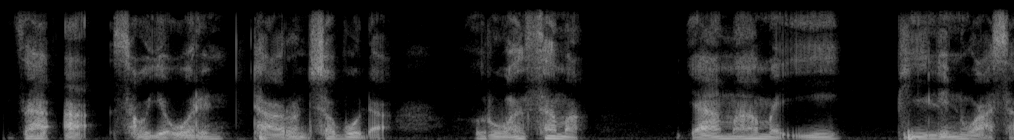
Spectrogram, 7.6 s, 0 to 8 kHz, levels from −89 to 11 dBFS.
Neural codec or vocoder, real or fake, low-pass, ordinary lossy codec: none; real; 7.2 kHz; none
